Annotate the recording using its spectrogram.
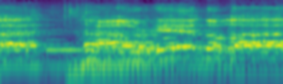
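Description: A slow gospel hymn sung by a man into a microphone, with acoustic guitar and keyboard accompaniment. The notes are held long, with a brief breath between phrases about a second in.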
